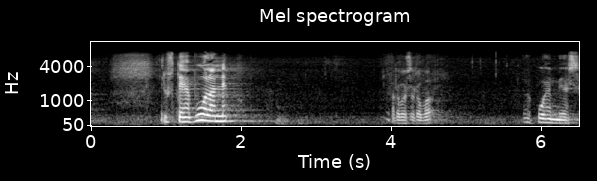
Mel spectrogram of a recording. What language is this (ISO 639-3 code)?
fin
